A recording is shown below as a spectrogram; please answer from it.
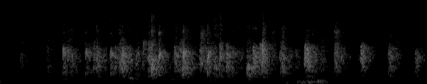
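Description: A few people clapping lightly and unevenly, a quiet patter of hand claps that starts under a second in and dies away near the end.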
